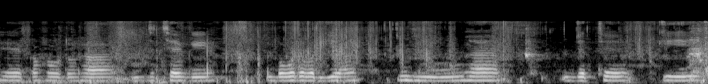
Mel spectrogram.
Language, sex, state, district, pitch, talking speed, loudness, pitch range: Punjabi, male, Punjab, Kapurthala, 180 Hz, 100 wpm, -17 LUFS, 170-185 Hz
